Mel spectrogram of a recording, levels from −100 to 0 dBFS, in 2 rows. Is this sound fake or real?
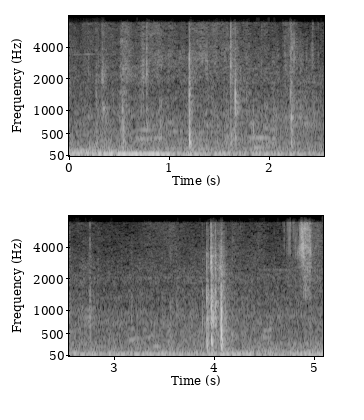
real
